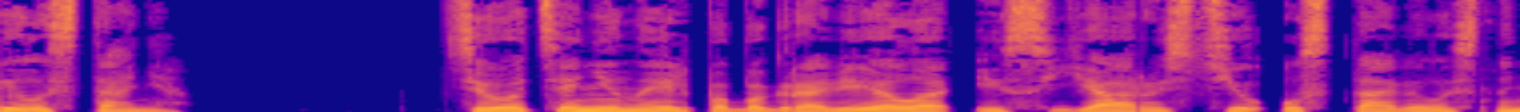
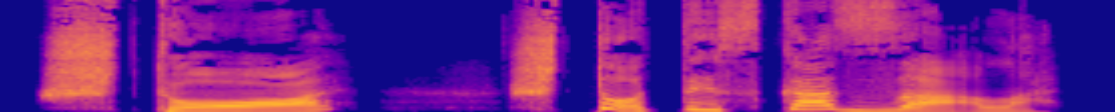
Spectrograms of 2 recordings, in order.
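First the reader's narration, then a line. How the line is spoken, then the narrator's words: Growled. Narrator (Russian): прорычала она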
